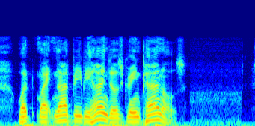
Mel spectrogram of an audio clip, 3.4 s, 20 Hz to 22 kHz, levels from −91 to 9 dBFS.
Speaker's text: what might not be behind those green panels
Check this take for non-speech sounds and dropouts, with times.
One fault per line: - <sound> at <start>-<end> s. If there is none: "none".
none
